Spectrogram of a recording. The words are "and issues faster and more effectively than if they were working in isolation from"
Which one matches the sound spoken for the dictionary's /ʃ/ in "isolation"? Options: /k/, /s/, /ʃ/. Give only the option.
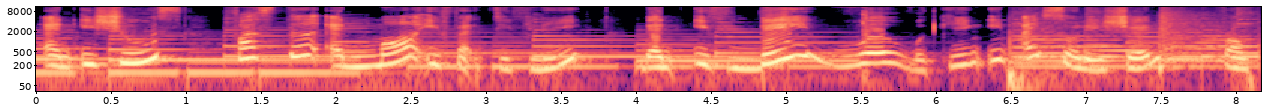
/ʃ/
